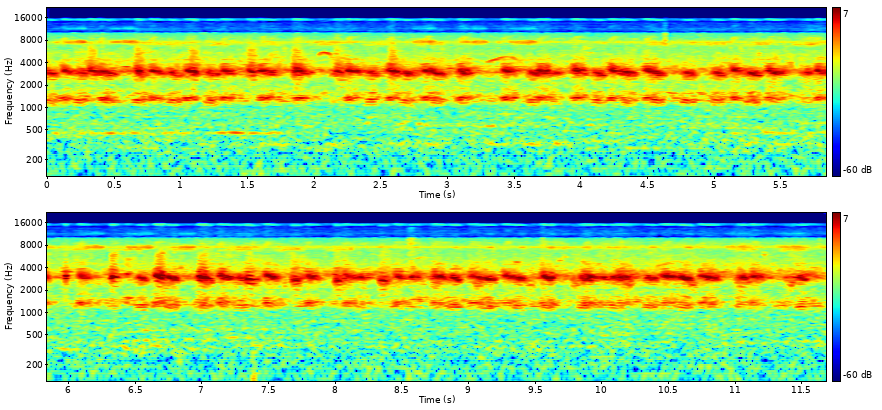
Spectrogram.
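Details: Many frogs croaking together during early-year rain, a steady wall of rapid pulsed calls at two pitches, bursts swelling and fading without pause, with rain hiss underneath.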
